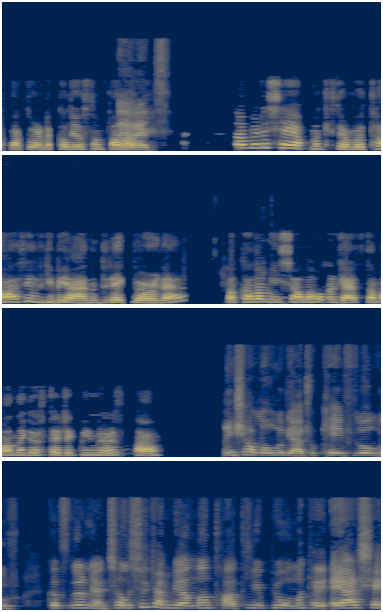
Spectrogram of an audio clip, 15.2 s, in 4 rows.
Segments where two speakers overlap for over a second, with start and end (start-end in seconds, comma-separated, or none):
none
